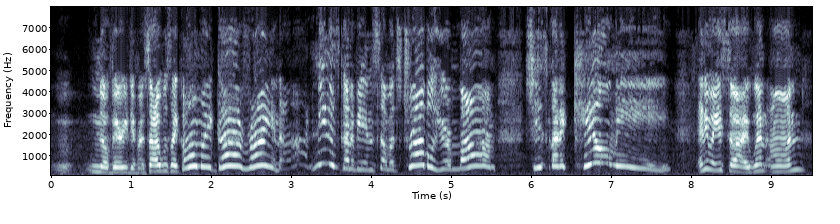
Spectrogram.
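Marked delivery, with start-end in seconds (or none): 1.6-7.8 much higher, slow, dramatic scolding; over-exaggerated dismay. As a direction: ham up the horror on purpose. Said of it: "I was over-exaggerating on purpose".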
